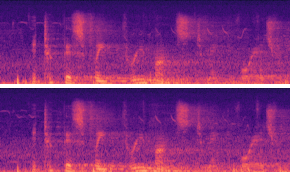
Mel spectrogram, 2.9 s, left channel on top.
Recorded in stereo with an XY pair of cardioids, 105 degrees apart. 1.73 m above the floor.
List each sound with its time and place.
0.3 s a man speaking: 20° left, 1.8 m; by 2.8 s 15° right, 5 m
